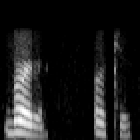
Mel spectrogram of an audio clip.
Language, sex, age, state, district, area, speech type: Goan Konkani, female, 18-30, Goa, Murmgao, urban, conversation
